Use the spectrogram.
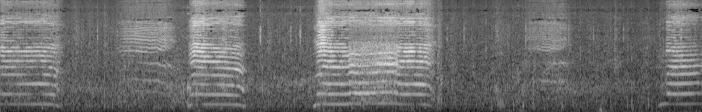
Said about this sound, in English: let's get the sound right here of Nubians, the kind of goats that Brad Kessler kept and keeps, known as the most vocal of goats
